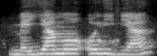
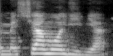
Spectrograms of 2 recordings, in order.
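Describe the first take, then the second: First: Llamo with a y sound, "yamo"; standard Spanish ll. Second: Llamo said "shamo", ll as sh; Argentinian sh for ll. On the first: To host, showing the usual Spanish llamo, y sound. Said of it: "en vez de decir". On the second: To host, showing her Argentine llamo with sh. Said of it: "the double L is, like, more of a sh". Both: Shown as a demonstration.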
